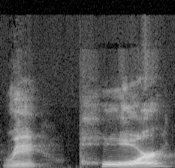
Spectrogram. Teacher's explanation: the P is aspirated here, so there is a little H here.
